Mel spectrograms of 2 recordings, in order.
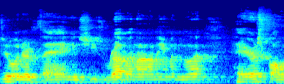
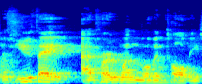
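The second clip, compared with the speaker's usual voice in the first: normal talking voice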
